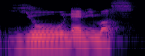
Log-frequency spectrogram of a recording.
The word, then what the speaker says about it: unanimous: take note when you when you pronounce unanimous it starts with a y u unanimous as such it we will consider this a non Vel and looking at honorary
